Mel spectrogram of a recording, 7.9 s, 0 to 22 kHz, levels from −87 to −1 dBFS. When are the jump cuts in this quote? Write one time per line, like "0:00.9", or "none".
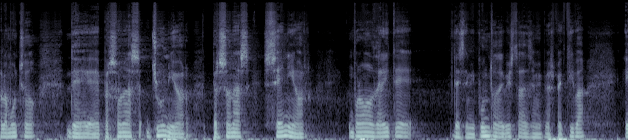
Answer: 0:04.3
